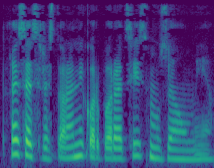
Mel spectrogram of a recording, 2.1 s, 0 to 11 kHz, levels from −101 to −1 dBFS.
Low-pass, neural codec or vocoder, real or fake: 9.9 kHz; none; real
